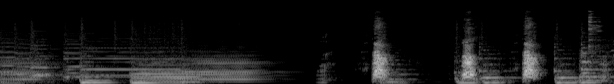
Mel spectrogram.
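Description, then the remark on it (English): A dog lets out drawn-out, whining howls, then breaks into four loud, sharp barks spaced unevenly over a few seconds, at around 8 o'clock, with no talking. “Same time you started barking yesterday.”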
